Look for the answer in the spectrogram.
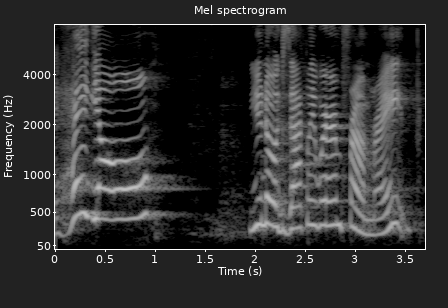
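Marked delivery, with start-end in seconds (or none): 0.0-1.2 high, drawn-up Southern greeting; Southern accent. Shown as a demonstration. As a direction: call out a friendly hello in a Southern accent. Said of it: "In the South somewhere".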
